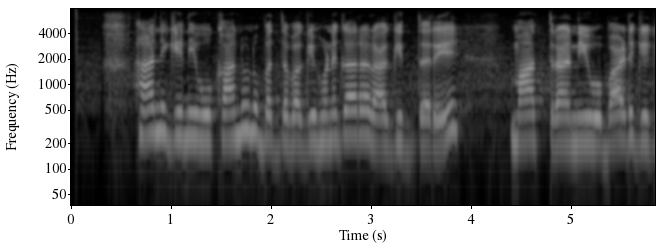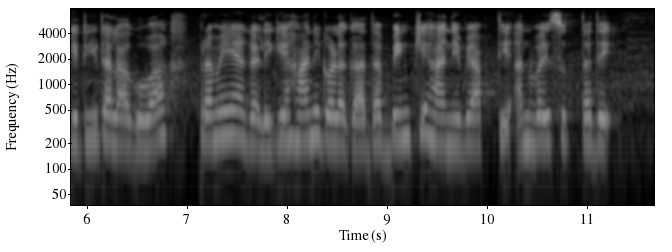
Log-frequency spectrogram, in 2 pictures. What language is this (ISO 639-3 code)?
kan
